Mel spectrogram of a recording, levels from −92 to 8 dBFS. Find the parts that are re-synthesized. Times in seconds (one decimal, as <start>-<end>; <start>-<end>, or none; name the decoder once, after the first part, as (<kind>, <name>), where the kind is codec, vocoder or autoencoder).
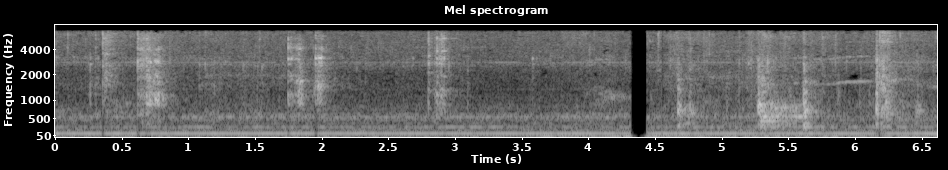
none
